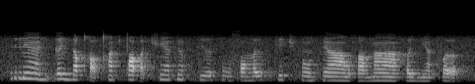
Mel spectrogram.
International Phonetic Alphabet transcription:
rʲɛ̃ː nʲɛ̰ɡɛlʲ nʲoqʰa̰ qʰɛ̃t͡ʃtˤɘ ʔa̰t͡ʃxʲɛ̃ːθɾʲõθ kʲɘːθo̤sˤoŋɘːθ kʲɛt͡ʃθõ kʲãːlʲsˤa ŋãː hɐlʲnʲãːʔ fɐ

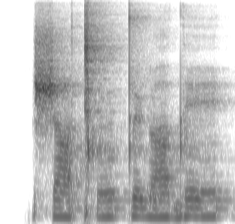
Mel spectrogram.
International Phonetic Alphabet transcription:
ʃa˨ǀʰɵ˨ t̪ɪ˨ɳa˨ d̪e˦

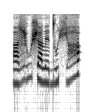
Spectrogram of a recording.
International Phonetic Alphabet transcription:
aɮṳʃale du ça̤

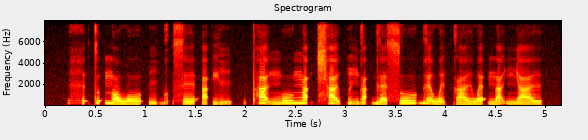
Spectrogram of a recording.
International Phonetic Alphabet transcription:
hɪ˦ʔtʊ˦ʔnɔ˨wo˨ʊ̯ ʔi˦ɡʊ˦ʔsʰe˦ ʔä˦ʔjḭ˦˨ | pʰa̰˦˨ɪ̯ŋo˦ʊ̯ŋä˦ʔt͡ɕʰa̰˦˨ɪ̯ pĩ˦˨ɡä˦ʔɡɛ˨ sʰo˦ʊ̯ɡɛ̰˦˨ wḛ˦˨ka˦ɪ̯wɛ˦ʔna̰˦˨ɪ̯ ɲa˨ɪ̯

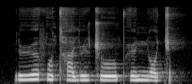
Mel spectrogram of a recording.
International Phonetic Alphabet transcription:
ɾʉːə̯fɔ̃ tʰajʉjʈ͡ʂɔ̃ːpʰʏ ɲɔc

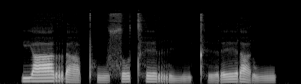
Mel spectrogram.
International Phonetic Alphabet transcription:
jaː˦rɾa˨ pʰu˨sʊ˦ tʰe˦riː˨ŋtʰɪ˨˦ɾeː˦ ɾa˨ɾu˦

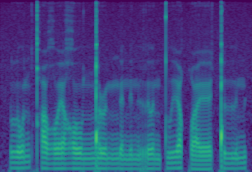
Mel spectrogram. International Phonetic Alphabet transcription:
lonqʰaʁʷɛː ʁo ŋ͡ǃə˞nŋɛnɪnrəːn tʷɪː qʷɛːǃɨːn

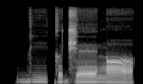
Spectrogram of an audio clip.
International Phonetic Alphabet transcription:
biːkəd͡ʒɛːŋɑ

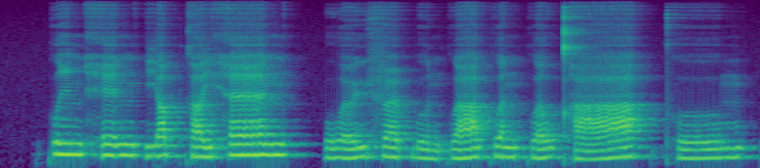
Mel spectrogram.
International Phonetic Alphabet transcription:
kʷiː˥nhɪ˥ŋ | jɐ˧p̚kɐ˧jhɛː˥ŋ | wɵ˨˥ɥfœː˧p̚ uː˨˩nkʷaː˨˥ kʷɐ˧nkʷɐ˨˥wkʰaː˨˥ | pʰuː˨˧m

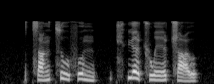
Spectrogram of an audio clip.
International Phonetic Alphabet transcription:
t͡sɑ˨˦ŋt͡su˥˨fʊ˥˨ŋ | t͡ɕʰɥɛ˥˨ʈ͡ʂwe˨˦ɪ̯ ʈ͡ʂɑ̰˨˩ʊ̯

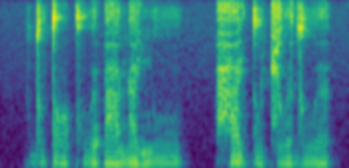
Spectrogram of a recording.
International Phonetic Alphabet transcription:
du˧˩t̪ɔː˧˩kʰu˧˩ə̯ ʔaː˧˩ŋa˧˩jɲuː˧ | ha˥˨jt̪u˩˧ t͡ɕu˩˧ə̯du˩˧ə̯

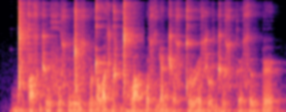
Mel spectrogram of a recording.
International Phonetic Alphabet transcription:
ɡ͡ǀitɑsd͡ʒu fus ŋ͡ǀys ɗuɖɯlˠis ɖyɡ͡ǀelˠɑ k͡posʎæd͡ʒos tuɭøs ɭud͡ʒus køsɯ ɓø

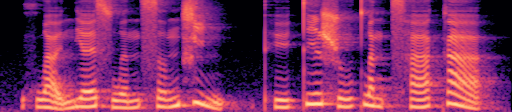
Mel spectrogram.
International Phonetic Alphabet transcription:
xwa̰˨˩ɪ̯n̪jɛ˧˥ swə˧˥n sɤ˧˥ŋɕi˥˩ŋ | pʰy˧˥ t̪i˥ʂu˧˥t̪wa˧nt͡sʰä˧˥ kä˥˩

